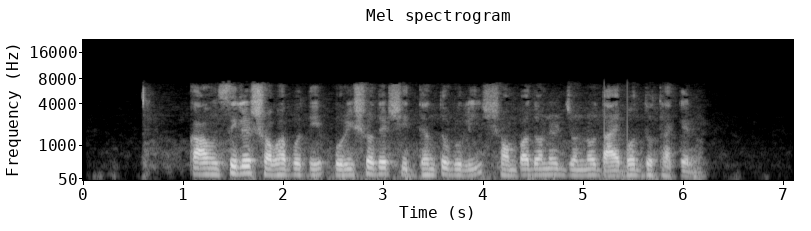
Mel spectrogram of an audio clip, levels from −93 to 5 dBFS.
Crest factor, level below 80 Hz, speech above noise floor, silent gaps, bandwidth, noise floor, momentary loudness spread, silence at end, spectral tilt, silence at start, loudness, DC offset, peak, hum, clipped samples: 18 dB; -50 dBFS; 54 dB; none; 7.4 kHz; -71 dBFS; 11 LU; 0.9 s; -5 dB/octave; 0.6 s; -18 LUFS; under 0.1%; -2 dBFS; none; under 0.1%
